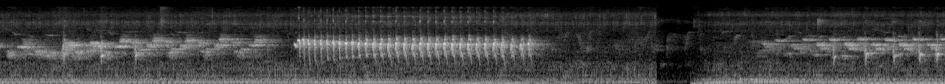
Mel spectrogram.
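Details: Female sooty-headed bulbul with running water: bursts of quick chattering notes, a long buzzy rattling trill in the middle, a brief silent gap, then more rapid chatter.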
